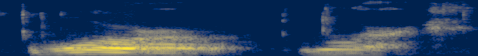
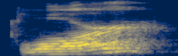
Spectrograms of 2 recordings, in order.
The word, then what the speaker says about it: were: Cuidado, pessoal, para não confundirem a pronúncia com a were e were. São palavras diferentes. A pronúncia, o som é diferente, o significado são diferentes. Isso aqui é mais fechadinho, ó. Were. Were. O outro é war, a palavra war é guerra. E where é onde, ok?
